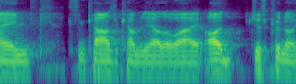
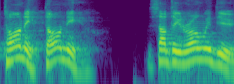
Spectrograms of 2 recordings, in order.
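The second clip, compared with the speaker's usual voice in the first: higher scolding voice; nagging neighbour lady; 9 semitones higher, 4 dB louder than usual. Retold or imitated. Retelling the neighbour lady scolding Tony, higher. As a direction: call his name like a fussing neighbour. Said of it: "She goes".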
